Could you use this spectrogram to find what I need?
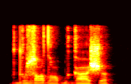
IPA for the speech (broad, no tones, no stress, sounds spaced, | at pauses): d o ɮ ɐː dˤ ɐː b ə ɡ aː ʃ ɐ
